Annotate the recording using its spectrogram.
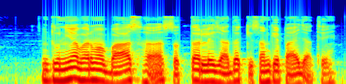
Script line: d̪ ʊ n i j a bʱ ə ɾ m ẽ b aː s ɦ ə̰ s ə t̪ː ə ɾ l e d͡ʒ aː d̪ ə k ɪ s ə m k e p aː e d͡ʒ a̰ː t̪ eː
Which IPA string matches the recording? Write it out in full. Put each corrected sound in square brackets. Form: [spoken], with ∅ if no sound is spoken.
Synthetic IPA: d̪ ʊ n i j a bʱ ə ɾ m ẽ b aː s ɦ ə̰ s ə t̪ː ə ɾ l e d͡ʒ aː d̪ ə k ɪ s ə m k e p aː e d͡ʒ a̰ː t̪ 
